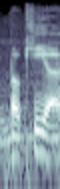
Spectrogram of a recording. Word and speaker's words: bokeh: In America, we pronounce it bokeh, but I think it's actually bokia.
